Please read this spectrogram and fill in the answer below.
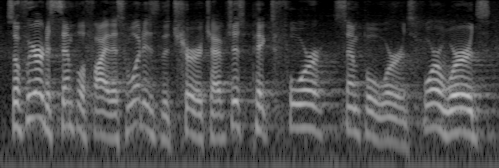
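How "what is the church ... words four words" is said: ordinary talk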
